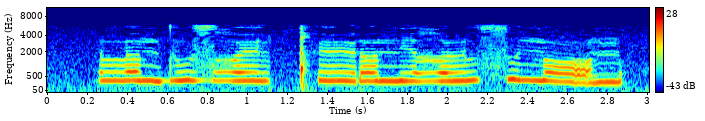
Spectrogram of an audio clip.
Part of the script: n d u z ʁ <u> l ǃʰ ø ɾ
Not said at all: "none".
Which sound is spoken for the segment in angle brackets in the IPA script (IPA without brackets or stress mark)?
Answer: ø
